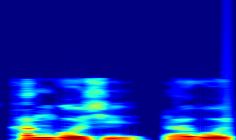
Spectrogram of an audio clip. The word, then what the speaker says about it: 看護師: 다음 어휘는 한자가 목욕이고 각기 머리 감을 목욕할 욕자이고 일본어로는 모쿠요쿠라고 읽으며 모쿠요쿠는 목욕이란 뜻입니다. 다음 어휘는 한자가 간호사이고 일본어로는 칸고시라고 읽으며 칸고시는 간호사라는 뜻입니다.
